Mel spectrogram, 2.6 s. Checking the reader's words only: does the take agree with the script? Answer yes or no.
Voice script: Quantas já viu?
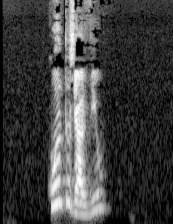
yes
